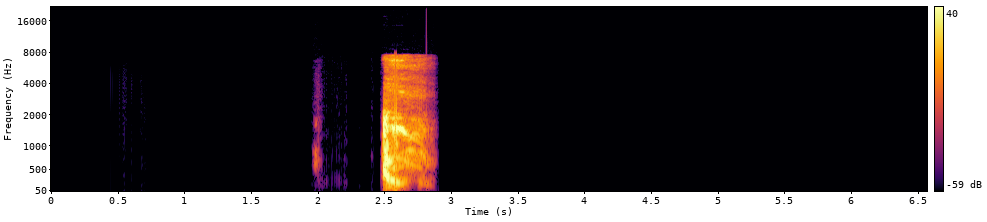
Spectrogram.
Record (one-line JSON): {"cough_length": "6.6 s", "cough_amplitude": 27913, "cough_signal_mean_std_ratio": 0.13, "survey_phase": "alpha (2021-03-01 to 2021-08-12)", "age": "65+", "gender": "Female", "wearing_mask": "No", "symptom_none": true, "smoker_status": "Ex-smoker", "respiratory_condition_asthma": false, "respiratory_condition_other": false, "recruitment_source": "REACT", "submission_delay": "1 day", "covid_test_result": "Negative", "covid_test_method": "RT-qPCR"}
